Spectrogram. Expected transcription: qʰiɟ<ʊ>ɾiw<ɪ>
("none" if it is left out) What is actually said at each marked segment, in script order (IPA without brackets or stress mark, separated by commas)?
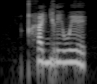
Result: ʊ, ɪ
